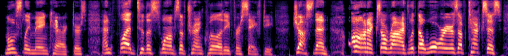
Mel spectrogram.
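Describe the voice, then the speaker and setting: A storyteller giving a comedic reading of a crude parody fan story in a mock-epic way, shouting the dialogue and dropping low for the asides. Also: no echo, clean studio sound.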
